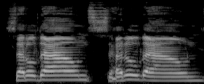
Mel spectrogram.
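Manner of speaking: slow, drawn-out and bored; idle. Acted. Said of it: "said Snape idly".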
